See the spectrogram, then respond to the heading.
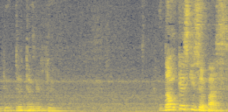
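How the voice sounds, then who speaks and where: The speaker is a man with a fairly high pitch. Audible room echo surrounds his voice. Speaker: political speaker. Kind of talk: political speech with slides. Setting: public meeting in Paris. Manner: halting, many repetitions and fillers.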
